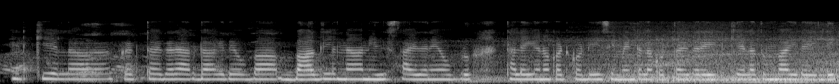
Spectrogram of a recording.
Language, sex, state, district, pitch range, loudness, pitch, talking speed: Kannada, female, Karnataka, Mysore, 230-240 Hz, -18 LUFS, 230 Hz, 170 wpm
